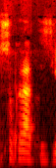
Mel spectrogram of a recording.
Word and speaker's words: Socrates: spot on. Socrates, yeah, well done. – I just was thinking that because they're saying Socrates, and I was like, but I've always thought it was Socrates,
